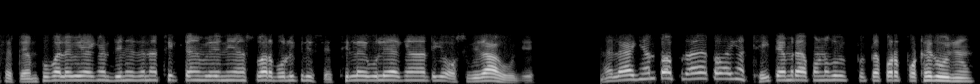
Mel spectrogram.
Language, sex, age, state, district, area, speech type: Odia, male, 30-45, Odisha, Balangir, urban, conversation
